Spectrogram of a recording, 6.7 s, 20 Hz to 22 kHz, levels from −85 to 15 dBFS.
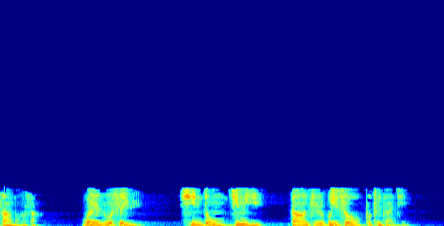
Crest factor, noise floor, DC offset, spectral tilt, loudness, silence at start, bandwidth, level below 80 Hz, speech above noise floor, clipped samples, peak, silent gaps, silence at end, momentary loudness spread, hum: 18 dB; -62 dBFS; under 0.1%; -10.5 dB/octave; -16 LUFS; 0 s; 4 kHz; -30 dBFS; 46 dB; under 0.1%; 0 dBFS; none; 0.5 s; 16 LU; none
